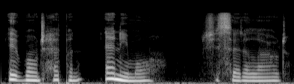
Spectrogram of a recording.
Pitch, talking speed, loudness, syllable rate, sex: 185 Hz, 165 wpm, -16 LUFS, 4.8 syllables/s, female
